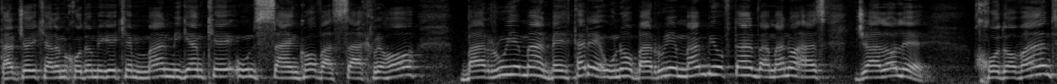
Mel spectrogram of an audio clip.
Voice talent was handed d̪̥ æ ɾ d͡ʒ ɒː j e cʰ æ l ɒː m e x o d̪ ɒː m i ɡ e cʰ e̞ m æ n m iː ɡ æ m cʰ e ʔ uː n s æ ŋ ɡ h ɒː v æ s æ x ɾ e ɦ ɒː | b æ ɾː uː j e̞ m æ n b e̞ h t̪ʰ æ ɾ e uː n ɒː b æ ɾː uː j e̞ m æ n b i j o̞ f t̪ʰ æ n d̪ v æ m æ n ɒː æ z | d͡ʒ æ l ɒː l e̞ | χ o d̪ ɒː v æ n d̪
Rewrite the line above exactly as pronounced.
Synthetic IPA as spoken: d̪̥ æ ɾ d͡ʒ ɒː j e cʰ æ l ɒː m e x o d̪ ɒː m i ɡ e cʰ e̞ m æ n m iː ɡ æ m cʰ e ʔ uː n s æ ŋ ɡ h ɒː v æ s æ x ɾ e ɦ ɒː | b æ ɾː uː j e̞ m æ n b e̞ h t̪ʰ æ ɾ e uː n ɒː b æ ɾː uː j e̞ m æ n b i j o̞ f t̪ æ n d̪ v æ m æ n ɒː æ z | d͡ʒ æ l ɒː l e̞ | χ o d̪ ɒː v æ n d̪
